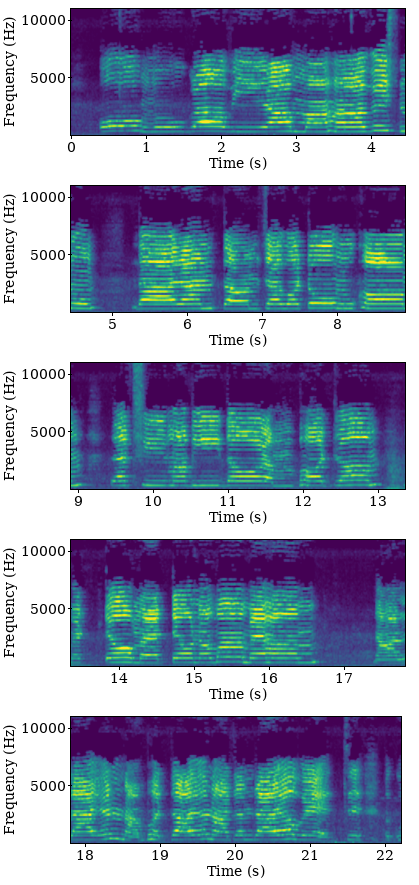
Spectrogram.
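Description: A young girl singing a Hindu devotional chant in a high voice, in short held phrases with quick breaths between, with a brief pause about three-quarters of the way through.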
